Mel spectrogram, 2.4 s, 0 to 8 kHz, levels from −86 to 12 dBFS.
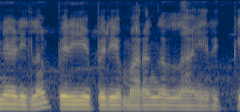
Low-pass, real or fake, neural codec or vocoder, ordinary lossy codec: none; real; none; none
